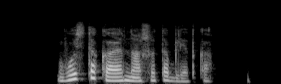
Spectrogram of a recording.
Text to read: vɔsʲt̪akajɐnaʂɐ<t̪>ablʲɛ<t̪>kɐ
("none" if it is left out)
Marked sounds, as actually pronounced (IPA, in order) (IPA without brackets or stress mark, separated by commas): t̪, t̪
